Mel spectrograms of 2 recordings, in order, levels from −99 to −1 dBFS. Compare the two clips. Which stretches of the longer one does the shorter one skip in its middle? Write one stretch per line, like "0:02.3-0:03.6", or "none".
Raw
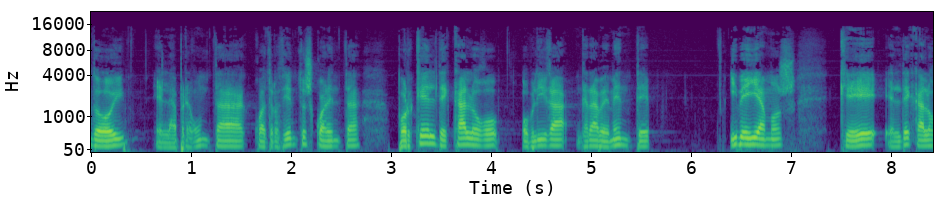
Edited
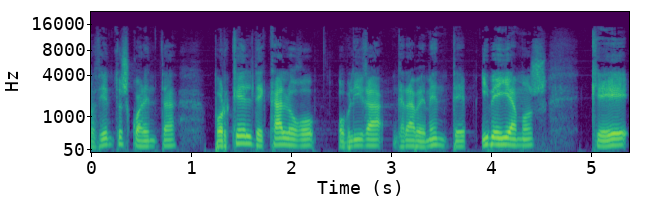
0:05.7-0:06.3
